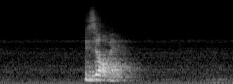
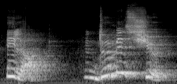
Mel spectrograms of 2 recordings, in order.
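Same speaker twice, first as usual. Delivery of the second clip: ordinary talk, nothing marked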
